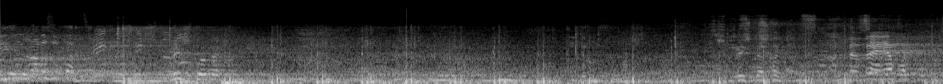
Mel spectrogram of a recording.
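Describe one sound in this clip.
Men talk nearby in a large echoing hall.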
